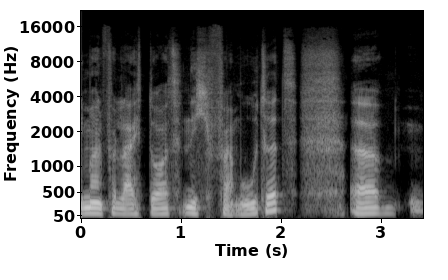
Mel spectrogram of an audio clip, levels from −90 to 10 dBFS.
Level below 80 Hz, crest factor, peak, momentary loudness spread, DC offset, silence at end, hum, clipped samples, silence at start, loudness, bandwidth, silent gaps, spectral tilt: -46 dBFS; 16 dB; -6 dBFS; 11 LU; under 0.1%; 0 s; none; under 0.1%; 0 s; -23 LUFS; 15 kHz; none; -6.5 dB/octave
